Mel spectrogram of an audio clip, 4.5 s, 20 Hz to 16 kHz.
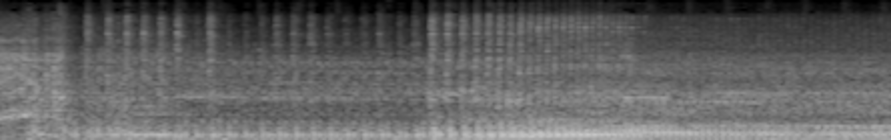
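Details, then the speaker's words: Repaired and detailed Champion 3400-watt inverter generator, final start: catches on the first pull and settles into a steady, even idle with no misses or knocks; normal start and idle. "so now let me show you one last time okay when I go ahead and start it you should start right up"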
